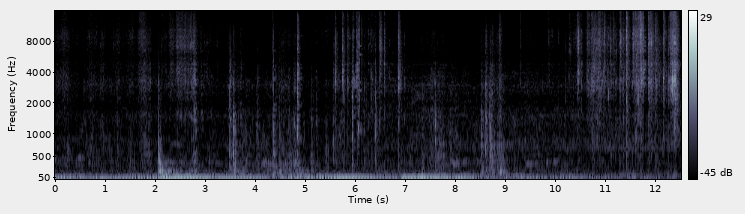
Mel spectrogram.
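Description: Trading-card box and packaging handled and opened by hand: rustling and crinkling, with scattered light clicks and taps.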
